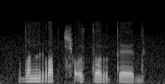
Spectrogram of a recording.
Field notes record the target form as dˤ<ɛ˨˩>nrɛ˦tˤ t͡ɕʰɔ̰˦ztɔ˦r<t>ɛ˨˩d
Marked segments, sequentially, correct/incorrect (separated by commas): incorrect, correct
